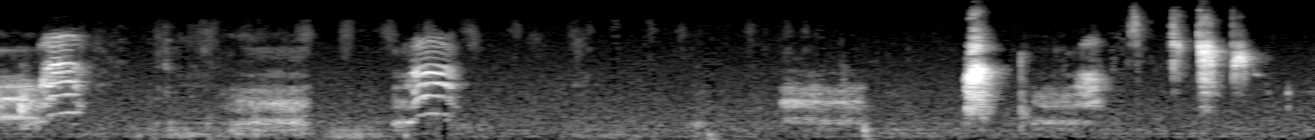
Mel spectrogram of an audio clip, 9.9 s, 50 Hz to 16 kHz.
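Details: Kittens from Gamora's litter of five, born April 14th, winding down at bedtime with lap time and play; several short harmonic meows and squeaky cries, some overlapping, followed by sharp high squeaks near the end.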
